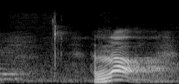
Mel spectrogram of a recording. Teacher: ये जब जो हमारा दांत प्लस मसूड़ा जहां पे लगता है, जो वर्ड से होता है, जब वहां पे जीभ का टिप आगे सटता है तब हमारे निकलता है र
